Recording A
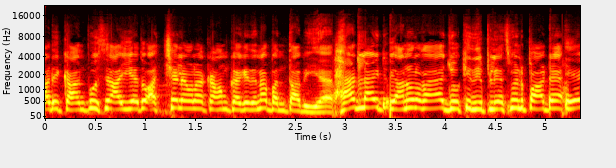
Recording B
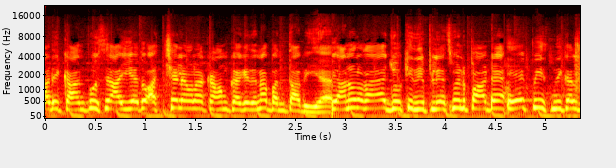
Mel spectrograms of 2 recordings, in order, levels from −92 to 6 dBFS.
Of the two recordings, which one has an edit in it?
B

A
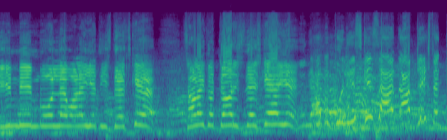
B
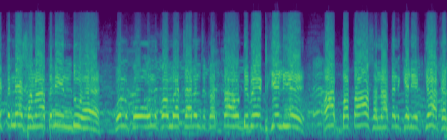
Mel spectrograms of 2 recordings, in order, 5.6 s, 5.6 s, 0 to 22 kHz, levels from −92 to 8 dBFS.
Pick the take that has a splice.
A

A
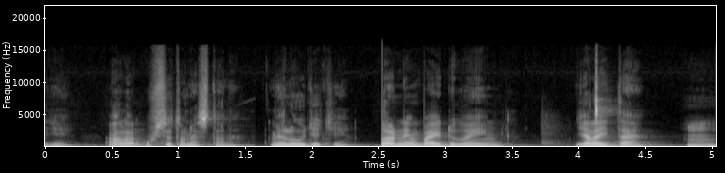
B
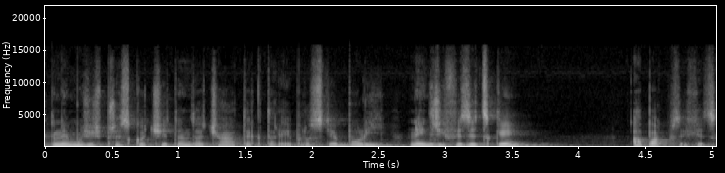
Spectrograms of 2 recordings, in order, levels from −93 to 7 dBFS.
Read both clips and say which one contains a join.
A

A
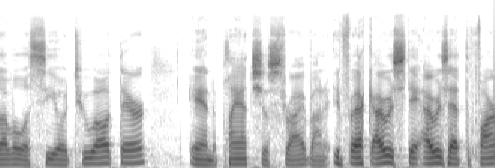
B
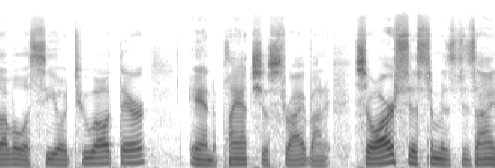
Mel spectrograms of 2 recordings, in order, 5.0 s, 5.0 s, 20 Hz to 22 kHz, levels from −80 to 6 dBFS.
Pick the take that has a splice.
B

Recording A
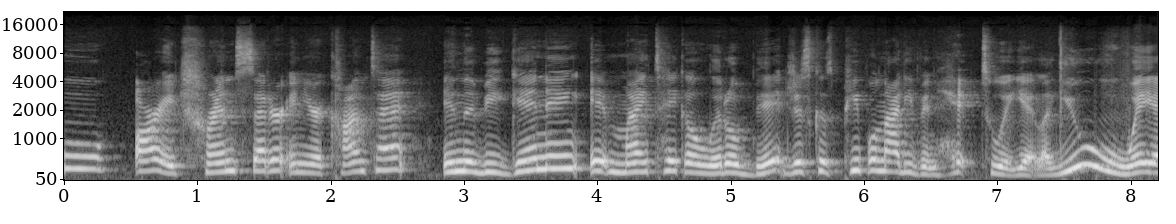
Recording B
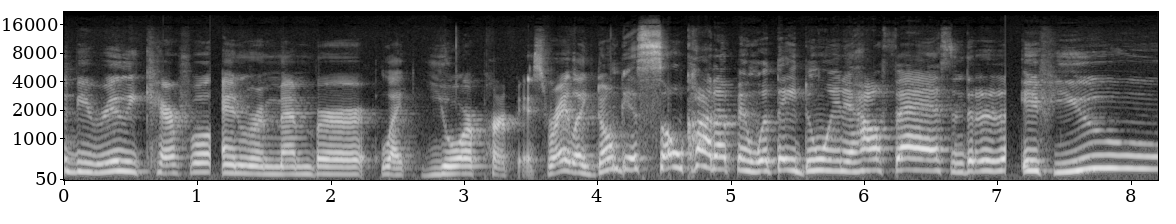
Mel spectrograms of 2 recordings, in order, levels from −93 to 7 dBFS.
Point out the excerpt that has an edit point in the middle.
B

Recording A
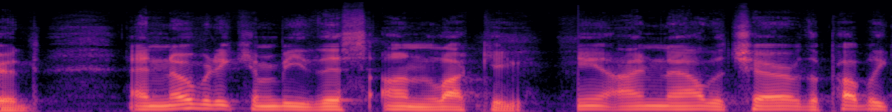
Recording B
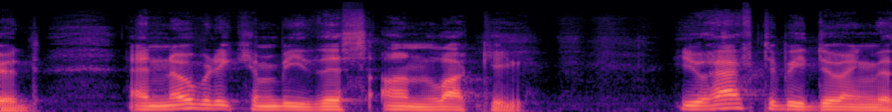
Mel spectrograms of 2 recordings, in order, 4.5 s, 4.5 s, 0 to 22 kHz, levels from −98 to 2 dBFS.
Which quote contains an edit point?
A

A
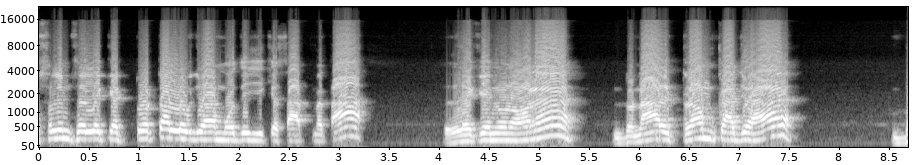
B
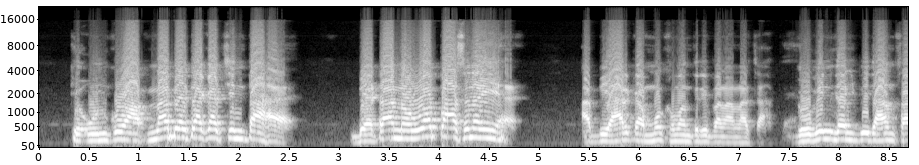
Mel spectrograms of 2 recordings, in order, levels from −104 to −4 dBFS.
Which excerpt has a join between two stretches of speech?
B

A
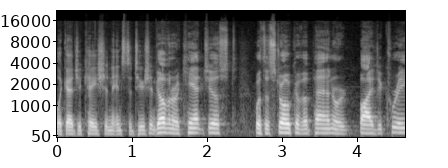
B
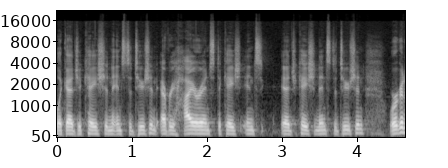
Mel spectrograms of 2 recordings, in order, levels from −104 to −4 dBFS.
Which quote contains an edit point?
A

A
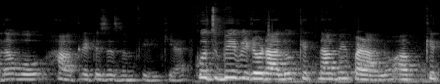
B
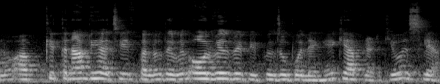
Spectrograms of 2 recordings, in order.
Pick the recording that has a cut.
A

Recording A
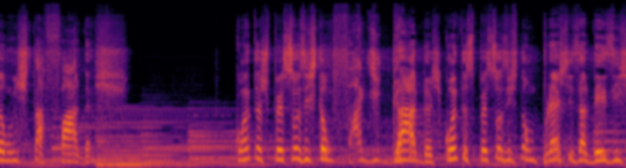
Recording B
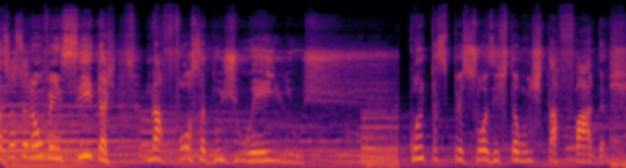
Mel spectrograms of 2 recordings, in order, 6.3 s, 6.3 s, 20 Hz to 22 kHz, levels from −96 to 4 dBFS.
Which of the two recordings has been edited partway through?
B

